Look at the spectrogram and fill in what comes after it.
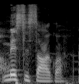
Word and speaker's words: Mississauga: 2011, Triumph Lane in Mississauga, Ontario was officially dedicated in honor of the band. Oh. Mississauga. I'm sorry, I said that wrong.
